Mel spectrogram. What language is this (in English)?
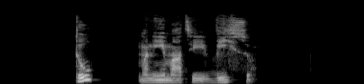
Latvian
